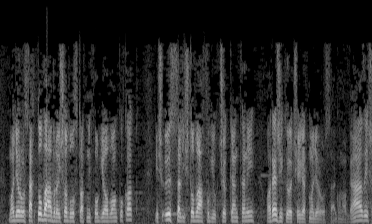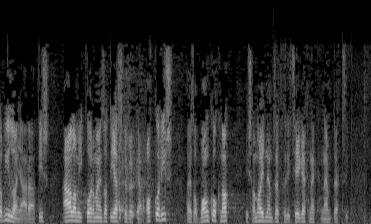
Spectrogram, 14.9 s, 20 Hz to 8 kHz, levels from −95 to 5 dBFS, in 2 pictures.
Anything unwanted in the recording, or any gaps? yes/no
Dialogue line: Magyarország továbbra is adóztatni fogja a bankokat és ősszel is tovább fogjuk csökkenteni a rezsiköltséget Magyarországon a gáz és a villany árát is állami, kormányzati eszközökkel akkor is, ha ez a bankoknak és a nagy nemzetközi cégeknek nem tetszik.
no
